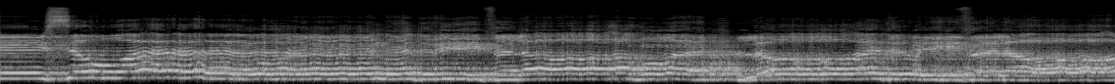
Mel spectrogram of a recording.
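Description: A man singing in Arabic with a wavering, ornamented line that slides between notes, in long phrases with short breaks between them.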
